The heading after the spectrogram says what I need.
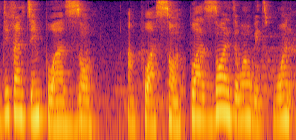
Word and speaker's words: poisson: pronounce our words in French because sometimes we pronounce a word uh wrongly and it means an entirely different thing so poisson means fish means poison so in this case poisson is an example all right so the next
